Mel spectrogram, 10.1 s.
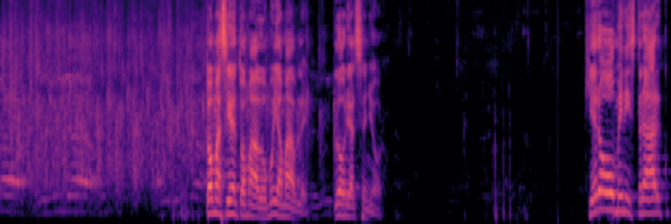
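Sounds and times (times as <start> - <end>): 
church congregation applauding during a service: 0.0 - 5.5
speech: 3.1 - 5.8, 8.8 - 10.0.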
